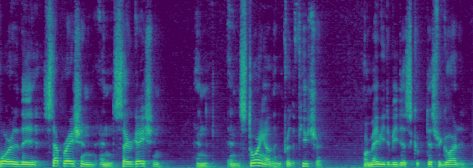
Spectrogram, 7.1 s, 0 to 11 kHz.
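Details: 66-year-old man with Parkinson's disease diagnosed in 1994, 12 years earlier, described as end-stage with drug therapies becoming less effective; Parkinsonian speech (hypokinetic dysarthria).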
